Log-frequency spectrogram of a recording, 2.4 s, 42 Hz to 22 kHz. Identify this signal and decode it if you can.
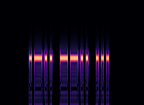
Morse code, heard as a keyed tone, about 28 wpm, 700 Hz. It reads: LZS
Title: USA Call Sign Postfixes - 3 Letters 28wpm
